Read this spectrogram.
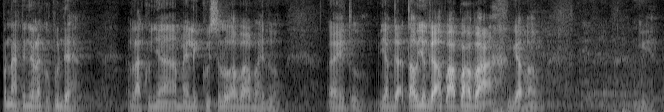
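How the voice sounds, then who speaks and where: A man preaching to a congregation in a lively, conversational way, asking his listeners questions and laughing along with them. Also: lowish voice, normal speed, pauses often. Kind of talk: sermon to a congregation.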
